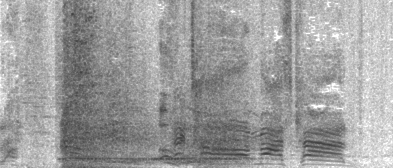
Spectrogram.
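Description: Swords clash in a fight.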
